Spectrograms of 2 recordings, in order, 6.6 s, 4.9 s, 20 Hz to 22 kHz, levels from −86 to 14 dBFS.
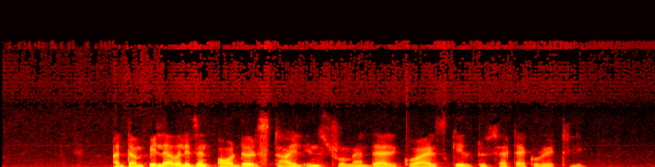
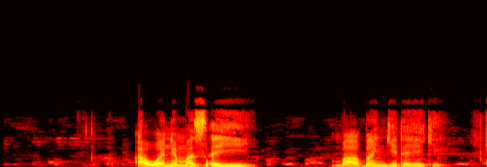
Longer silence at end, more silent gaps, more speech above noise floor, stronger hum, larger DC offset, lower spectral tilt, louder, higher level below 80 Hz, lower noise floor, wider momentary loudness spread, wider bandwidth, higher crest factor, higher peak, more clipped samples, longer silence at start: first, 0.7 s vs 0.25 s; neither; about the same, 39 dB vs 36 dB; neither; neither; first, -7.5 dB/octave vs -4 dB/octave; about the same, -18 LUFS vs -16 LUFS; first, -50 dBFS vs -60 dBFS; first, -57 dBFS vs -50 dBFS; about the same, 11 LU vs 13 LU; first, 17 kHz vs 9.4 kHz; about the same, 18 dB vs 18 dB; about the same, 0 dBFS vs 0 dBFS; neither; second, 1.15 s vs 1.35 s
